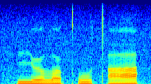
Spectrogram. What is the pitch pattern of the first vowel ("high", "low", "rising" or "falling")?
low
